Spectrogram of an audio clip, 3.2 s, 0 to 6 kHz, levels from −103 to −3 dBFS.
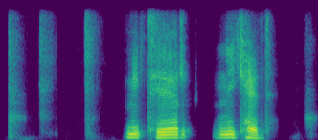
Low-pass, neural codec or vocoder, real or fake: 5.4 kHz; codec, 16 kHz in and 24 kHz out, 0.9 kbps, LongCat-Audio-Codec, fine tuned four codebook decoder; fake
